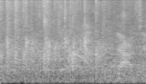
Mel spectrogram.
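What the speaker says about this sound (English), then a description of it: "Give him a round of applause" Dense, steady clapping from a county fair mutton bustin' crowd, loud and continuous throughout with a general crowd roar underneath.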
